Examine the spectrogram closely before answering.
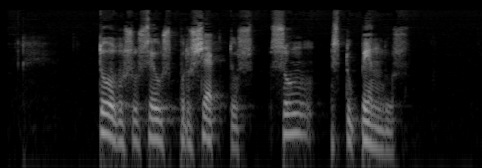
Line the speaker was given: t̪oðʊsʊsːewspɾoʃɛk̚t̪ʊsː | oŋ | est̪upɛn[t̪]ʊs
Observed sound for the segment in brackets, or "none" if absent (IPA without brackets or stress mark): d̪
